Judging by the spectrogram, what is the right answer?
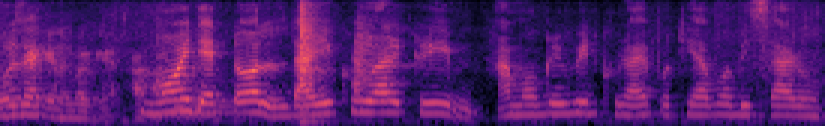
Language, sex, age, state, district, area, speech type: Assamese, female, 45-60, Assam, Charaideo, urban, read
